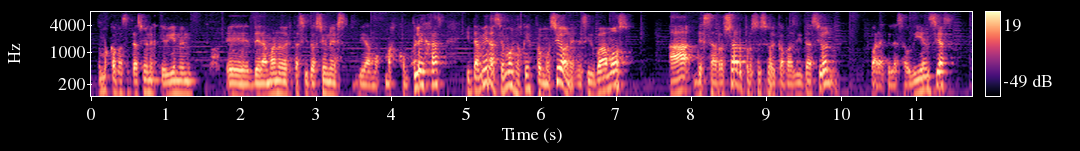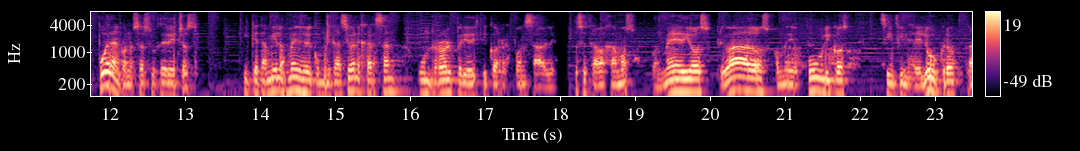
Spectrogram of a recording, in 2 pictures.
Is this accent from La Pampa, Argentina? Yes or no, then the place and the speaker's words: no; Bahía Blanca, Buenos Aires Province, Argentina; como yo soy de Bahía Blanca, había solamente dos señales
